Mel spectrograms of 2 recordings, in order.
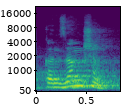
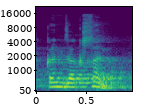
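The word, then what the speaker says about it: conjunction: एक चीज़ और आपको बता दूं कि इसको पता नहीं क्यों बहुत लोग प्रोनाउंस करते हैं कंजक्शन। तो ये याद रखिएगा, ये कंजक्शन नहीं है, इसका रियल प्रोनाउंसिएशन जो है वो है कंजंक्शन।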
